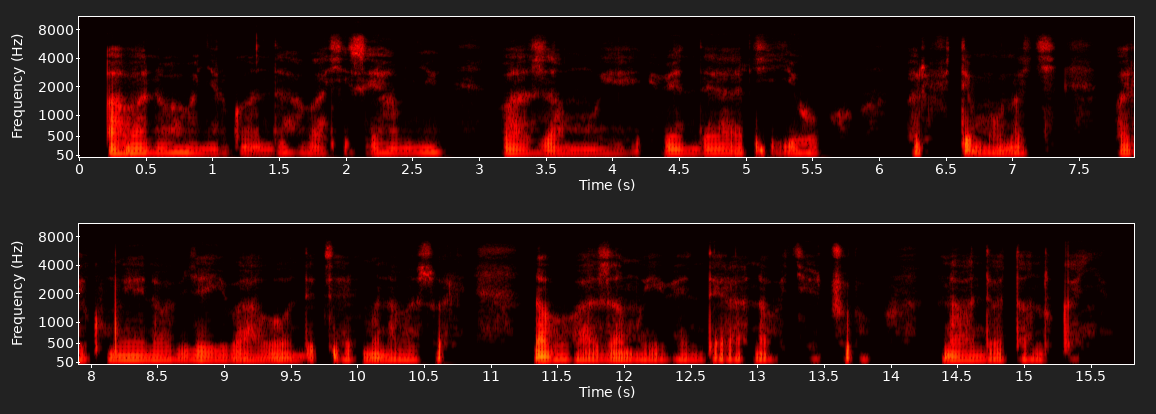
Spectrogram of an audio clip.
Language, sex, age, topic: Kinyarwanda, male, 18-24, health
